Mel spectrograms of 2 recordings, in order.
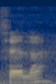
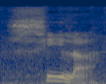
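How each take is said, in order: First: The first vowel sounds like 'eh'. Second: The first vowel sounds like 'ee'. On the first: The speaker calls it wrong. "Sela ba ang tawag dyan?" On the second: The speaker calls it right. "ang pronunciation dyan ay sila"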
